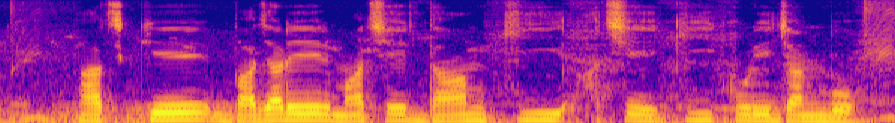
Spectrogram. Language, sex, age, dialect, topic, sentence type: Bengali, male, 25-30, Standard Colloquial, agriculture, question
